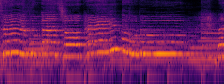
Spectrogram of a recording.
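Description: A woman singing a Korean ballad live into a microphone, holding long, wavering notes over soft guitar and keyboard backing.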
